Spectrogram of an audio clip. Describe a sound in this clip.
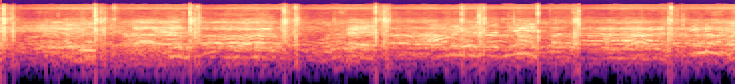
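Men beat their chests in a steady rhythm with sharp slaps.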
